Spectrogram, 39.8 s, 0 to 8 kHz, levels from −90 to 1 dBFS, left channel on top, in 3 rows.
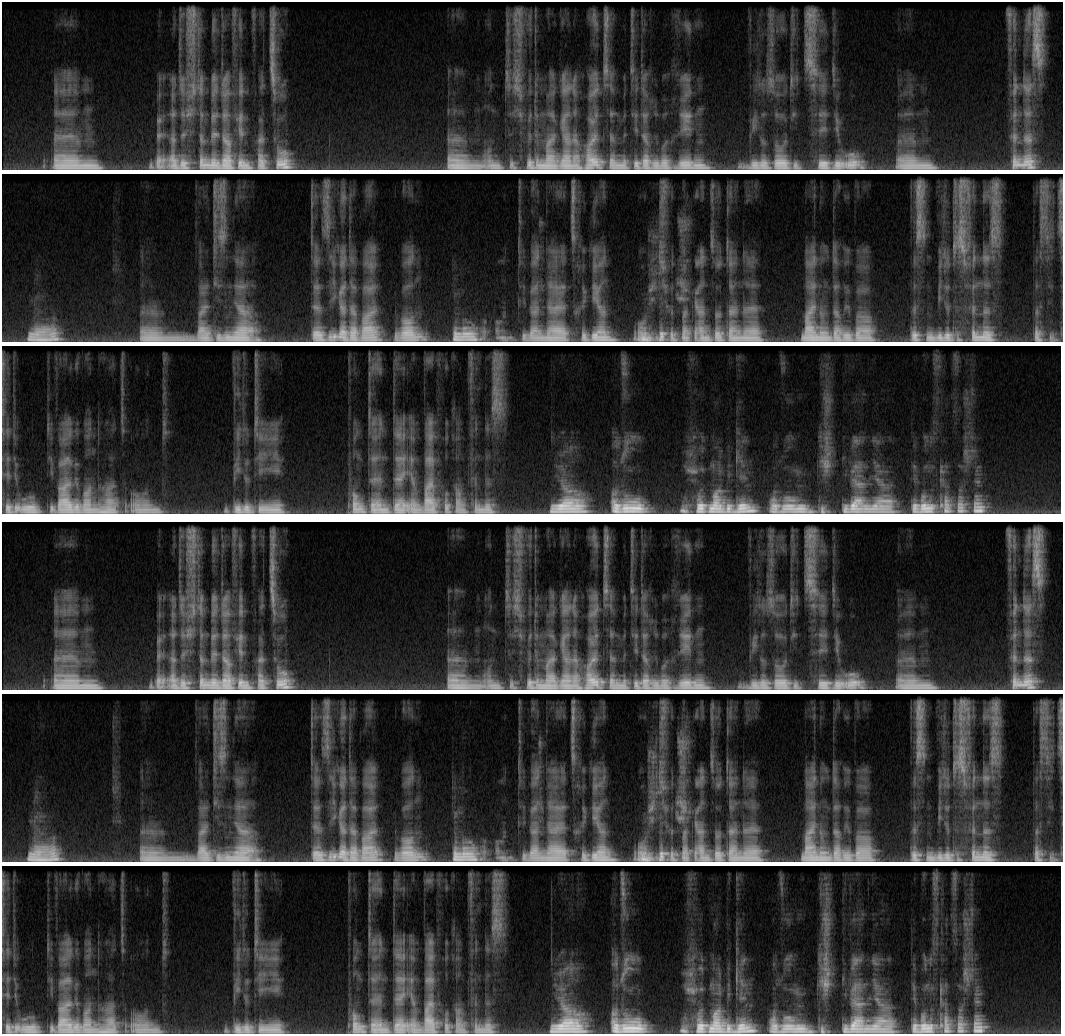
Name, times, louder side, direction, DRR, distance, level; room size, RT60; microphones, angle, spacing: voice 1, 0.6-1.2 1.9-3.7 5.6-8.8 9.2-10.8 11.2-11.7 12.6-13.0 15.0-16.5 17.1-18.6 19.4-22.8 23.2-24.2 24.6-25.8 26.1-28.6 29.4-30.1 30.8-32.8, equal, 5° right, 1.1 m, -28 dB
voice 2, 13.6-14.0 18.9-19.2 21.3-21.8 33.4-33.9 34.1-34.7 35.0-38.8, right 2 dB, 30° right, 0.6 m, -22 dB
11.5 x 4.5 x 4.7 m
head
